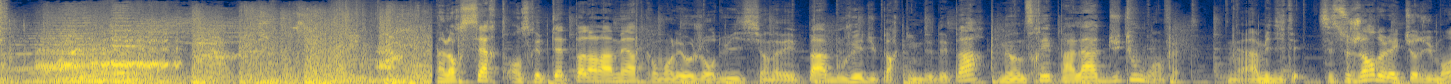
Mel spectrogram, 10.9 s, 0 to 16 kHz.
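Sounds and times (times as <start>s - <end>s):
car tires screeching in a handbrake turn: 0.0s - 3.2s
speech: 3.3s - 10.8s.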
